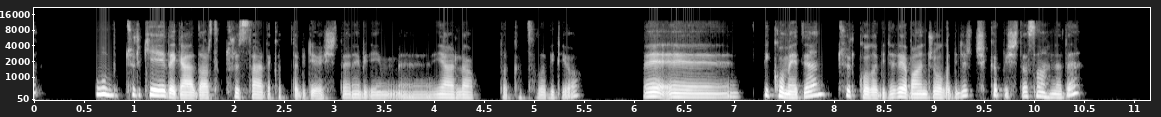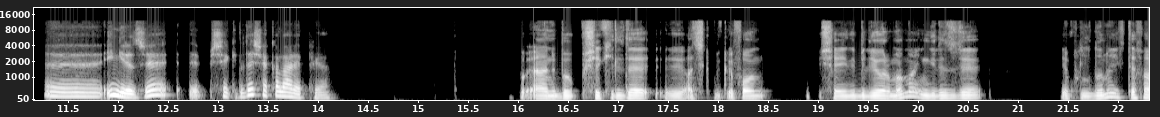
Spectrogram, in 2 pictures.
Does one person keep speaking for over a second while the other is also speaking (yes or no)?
no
